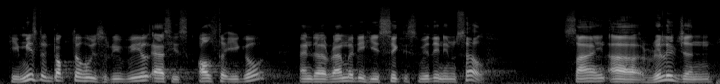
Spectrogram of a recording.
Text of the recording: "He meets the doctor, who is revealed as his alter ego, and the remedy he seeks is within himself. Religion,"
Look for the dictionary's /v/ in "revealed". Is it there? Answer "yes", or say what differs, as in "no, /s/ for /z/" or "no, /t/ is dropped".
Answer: yes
